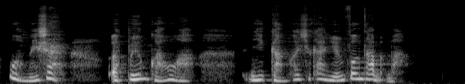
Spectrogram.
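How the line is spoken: Breathless. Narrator (Chinese): 小轩喘着气说

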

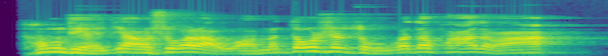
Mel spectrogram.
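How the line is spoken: Desperate yelling. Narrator (Chinese): 李光头拼命的叫着

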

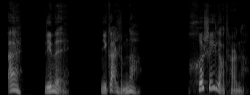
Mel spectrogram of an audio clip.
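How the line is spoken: Shouting from afar. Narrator (Chinese): 李亨在远处朝我喊了

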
